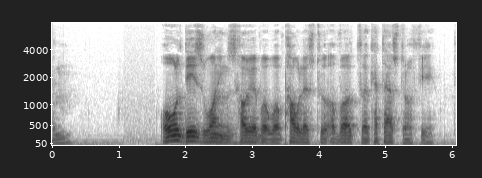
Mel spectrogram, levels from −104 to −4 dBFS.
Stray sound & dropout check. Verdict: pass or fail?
pass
